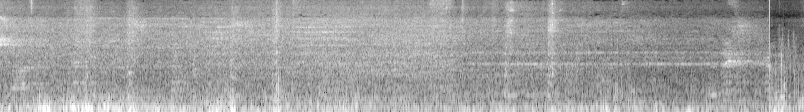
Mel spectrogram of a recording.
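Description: A train rumbles past close by and fades away.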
